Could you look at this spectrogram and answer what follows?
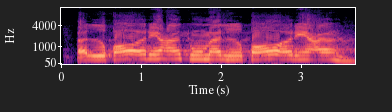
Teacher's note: وعندنا في القارعة عندنا في الأول عندنا القاف مفخمة والراء عندنا مرققة حيت جات مكسورة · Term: الراء مرققة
